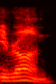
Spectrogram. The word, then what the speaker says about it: Iran: So, I mean, the the genesis of this entire conversation was around the straight of Hormuz and how to pronounce Iran. Iran, not Iran, Iran and the Straight of Hormos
